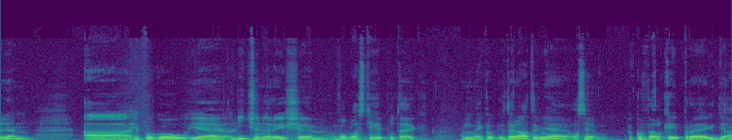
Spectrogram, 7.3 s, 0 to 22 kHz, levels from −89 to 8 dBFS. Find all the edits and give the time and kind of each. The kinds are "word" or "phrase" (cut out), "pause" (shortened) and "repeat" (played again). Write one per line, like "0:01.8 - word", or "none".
none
